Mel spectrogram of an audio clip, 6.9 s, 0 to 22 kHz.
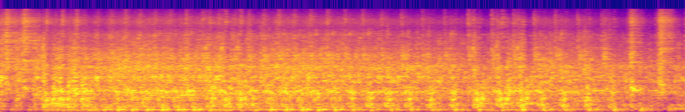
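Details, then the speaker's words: Secondhand S1115 single-cylinder diesel engine running after service from a no-start, steady even chugging with no misses, knocks or hunting; oil indicator rises well, runs healthy and fit for use. "Oke sobat diesel setelah kita coba hidupkan dan kita dengar tadi hasilnya sepertinya tidak ada kendala lagi ya pada mesin diesel ini dan mesin dieselnya ini Sudah layak untuk digunakan"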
